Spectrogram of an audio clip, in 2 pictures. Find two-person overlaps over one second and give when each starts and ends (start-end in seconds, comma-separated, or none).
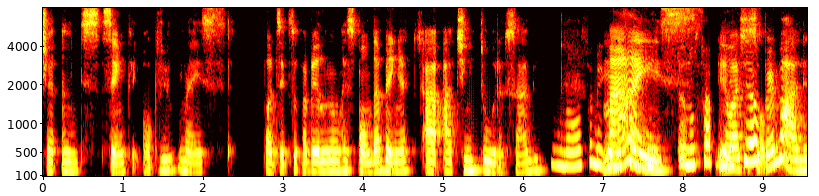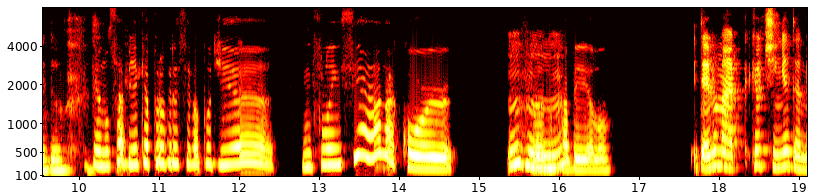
7.0-8.9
